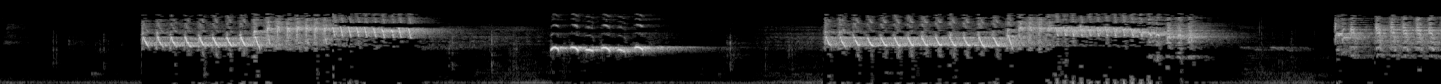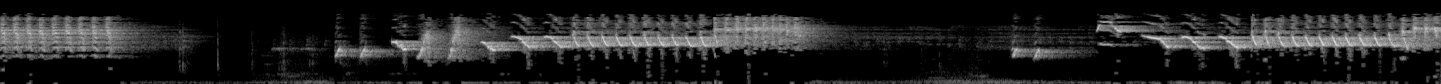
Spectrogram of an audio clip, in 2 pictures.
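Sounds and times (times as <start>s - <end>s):
leafbird singing: 0.0s - 28.8s.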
